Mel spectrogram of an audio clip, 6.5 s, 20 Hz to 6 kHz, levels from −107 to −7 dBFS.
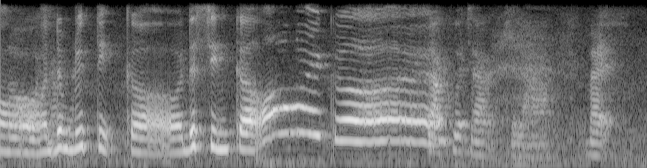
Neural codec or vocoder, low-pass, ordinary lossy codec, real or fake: vocoder, 44.1 kHz, 80 mel bands, Vocos; 5.4 kHz; Opus, 64 kbps; fake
